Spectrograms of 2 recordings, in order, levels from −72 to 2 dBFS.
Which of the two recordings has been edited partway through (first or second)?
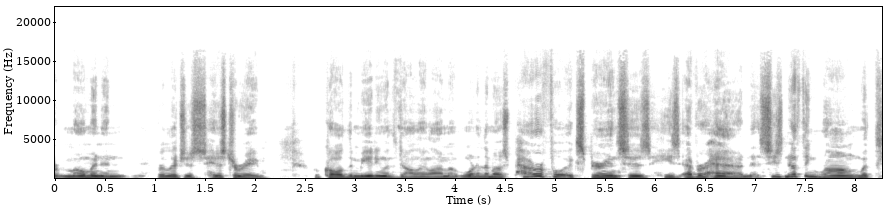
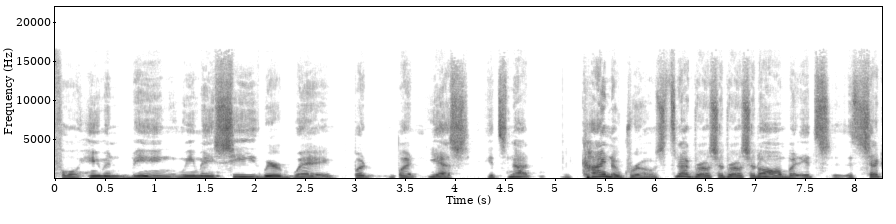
second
